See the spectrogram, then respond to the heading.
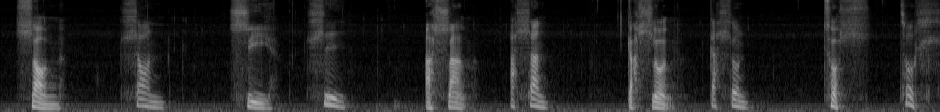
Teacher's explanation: Put your fingers on your Adam's apple and you shouldn't be able to feel any vibrations. Instead, there's a hissing kind of friction in your mouth as you hold your tongue in the L position. This isn't an easy sound to pronounce if it's new to you, so don't worry if you struggle to begin with, you can learn it through practice. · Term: double L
